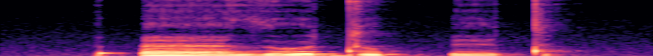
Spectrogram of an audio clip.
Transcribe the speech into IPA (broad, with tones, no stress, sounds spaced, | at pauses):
ʔ æ̃˥˨ ð ɵ˧˥˧ d ɵ˥˨ p ʔ e˧˩ t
